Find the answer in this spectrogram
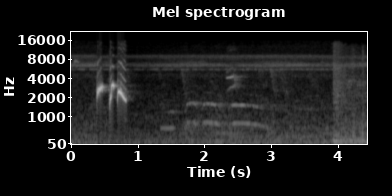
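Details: A female red-whiskered bulbul gives a single loud three-note chirping phrase in the morning to get the male singing, followed by soft long whistled notes from another bird and a brief rustling knock.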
